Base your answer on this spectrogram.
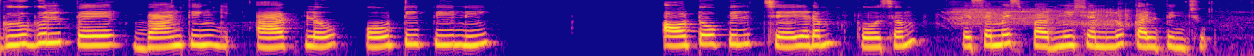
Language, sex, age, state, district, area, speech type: Telugu, female, 45-60, Telangana, Hyderabad, rural, read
